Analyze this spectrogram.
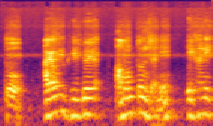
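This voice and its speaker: A man teaching English pronunciation in a video lesson, explaining step by step and slowly stretching out example words. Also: a little high, narrow, tinny audio. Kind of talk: classroom-style video lesson.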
